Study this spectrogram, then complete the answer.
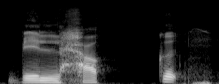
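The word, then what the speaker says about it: بالحق: On s'appuie sur la lettre Q à la fin. Q à la fin. Q à la fin. On dit bilhaqqi. Bilhaqqi. Toujours la lettre Ha sort dans la gorge.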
